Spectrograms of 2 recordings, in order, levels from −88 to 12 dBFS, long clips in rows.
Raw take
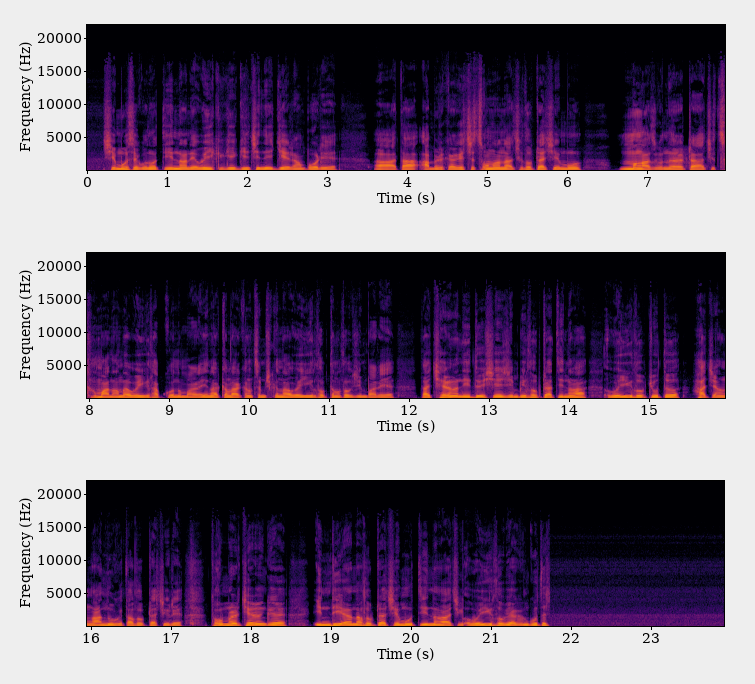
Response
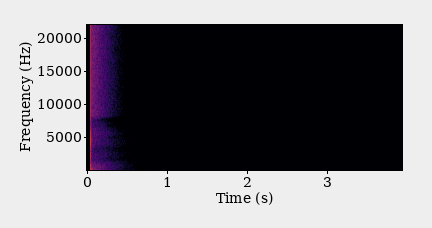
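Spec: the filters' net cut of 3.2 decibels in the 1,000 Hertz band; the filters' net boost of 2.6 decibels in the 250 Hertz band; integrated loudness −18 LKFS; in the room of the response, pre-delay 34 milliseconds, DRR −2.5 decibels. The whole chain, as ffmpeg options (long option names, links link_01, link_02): -filter_complex "[0:a]equalizer=frequency=250:width_type=o:gain=4,equalizer=frequency=1000:width_type=o:gain=-5,asplit=2[link_01][link_02];[1:a]atrim=start_sample=2205,adelay=34[link_03];[link_02][link_03]afir=irnorm=-1:irlink=0,volume=3dB[link_04];[link_01][link_04]amix=inputs=2:normalize=0,volume=-7.5dB"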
